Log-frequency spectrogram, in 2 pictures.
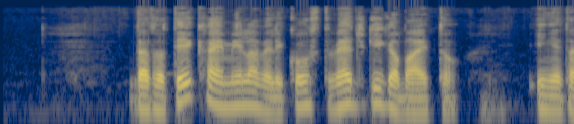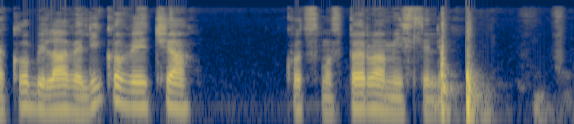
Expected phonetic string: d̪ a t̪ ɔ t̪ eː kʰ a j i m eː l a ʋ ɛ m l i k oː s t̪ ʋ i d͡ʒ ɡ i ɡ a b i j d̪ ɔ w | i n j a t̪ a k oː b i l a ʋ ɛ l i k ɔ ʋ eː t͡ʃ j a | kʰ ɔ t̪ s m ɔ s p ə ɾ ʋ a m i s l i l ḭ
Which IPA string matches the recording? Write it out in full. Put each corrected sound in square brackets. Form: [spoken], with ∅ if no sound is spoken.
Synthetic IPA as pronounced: d̪ a t̪ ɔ t̪ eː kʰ a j [ɛ] m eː l a ʋ ɛ [∅] l i k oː s t̪ ʋ [ɛ] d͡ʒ ɡ i ɡ a b [a] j [t̪] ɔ w | i n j [ɛ] t̪ a k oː b i l a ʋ ɛ l i k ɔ ʋ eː t͡ʃ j a | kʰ ɔ t̪ s m ɔ s p ə ɾ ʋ a m i s l i l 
